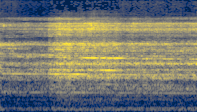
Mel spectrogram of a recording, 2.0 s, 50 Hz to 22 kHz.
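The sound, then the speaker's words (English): The jet engines of a VC-10 aircraft whine with a steady, hissing roar and thin high tones running through it. The sound swells after a moment and then holds, with no voices. “That was a VC-10.”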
